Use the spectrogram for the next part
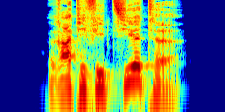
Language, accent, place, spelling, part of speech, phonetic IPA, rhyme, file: German, Germany, Berlin, ratifizierte, adjective / verb, [ʁatifiˈt͡siːɐ̯tə], -iːɐ̯tə, De-ratifizierte.ogg
- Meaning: inflection of ratifizieren: 1. first/third-person singular preterite 2. first/third-person singular subjunctive II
